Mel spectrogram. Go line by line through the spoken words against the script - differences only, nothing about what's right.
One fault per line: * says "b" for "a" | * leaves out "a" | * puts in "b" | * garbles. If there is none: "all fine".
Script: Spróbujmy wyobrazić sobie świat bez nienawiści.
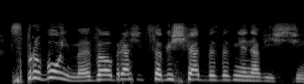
* puts in "bez"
